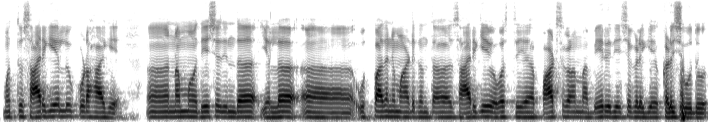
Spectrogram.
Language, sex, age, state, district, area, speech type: Kannada, male, 30-45, Karnataka, Tumkur, rural, spontaneous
